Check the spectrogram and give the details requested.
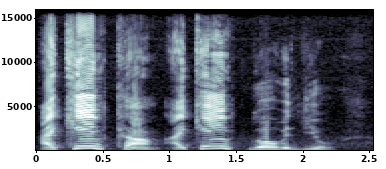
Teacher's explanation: you should stress the word can't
